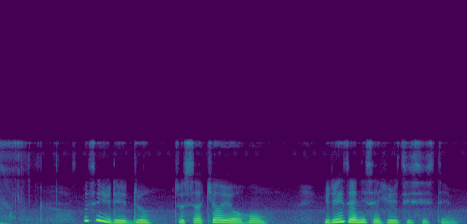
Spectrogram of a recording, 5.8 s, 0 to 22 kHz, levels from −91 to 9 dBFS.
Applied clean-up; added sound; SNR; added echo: none; none; none; none.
